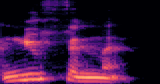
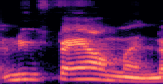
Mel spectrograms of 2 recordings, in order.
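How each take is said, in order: First: Newfoundland said NEW-fin-land, run together; local Newfoundland. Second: Newfoundland said as written, new-FOUND-land; spelled-out Newfoundland. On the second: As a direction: read Newfoundland the way it looks on the map, FOUND stressed. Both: Shown as a demonstration. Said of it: "no, you don't say it like that".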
